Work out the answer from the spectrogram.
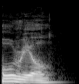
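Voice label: "aureole", British English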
